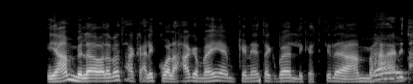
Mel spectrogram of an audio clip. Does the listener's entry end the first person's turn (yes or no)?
yes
